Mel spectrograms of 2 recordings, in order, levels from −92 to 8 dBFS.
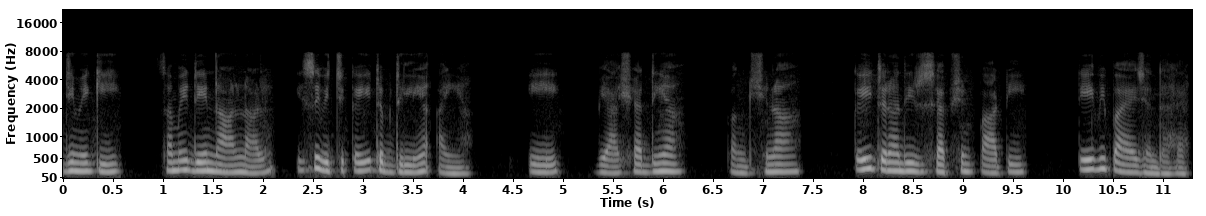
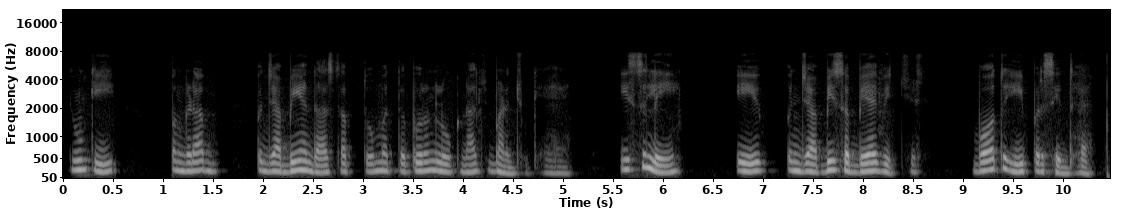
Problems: constant background noise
